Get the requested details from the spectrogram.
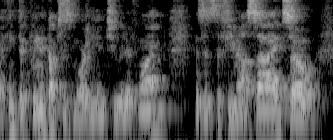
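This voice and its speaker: Moderate pace, with audible room echo and noticeable background noise. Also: man. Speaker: tarot reader. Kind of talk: tarot reading. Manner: whispering; hesitant, many fillers.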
